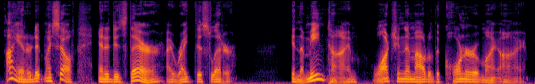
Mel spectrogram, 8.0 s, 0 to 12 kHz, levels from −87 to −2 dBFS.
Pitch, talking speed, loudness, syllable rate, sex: 100 Hz, 185 wpm, -21 LUFS, 5.2 syllables/s, male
